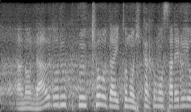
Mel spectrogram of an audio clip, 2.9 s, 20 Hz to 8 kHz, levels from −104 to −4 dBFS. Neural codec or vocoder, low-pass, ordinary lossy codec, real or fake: codec, 24 kHz, 0.9 kbps, DualCodec; 7.2 kHz; none; fake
